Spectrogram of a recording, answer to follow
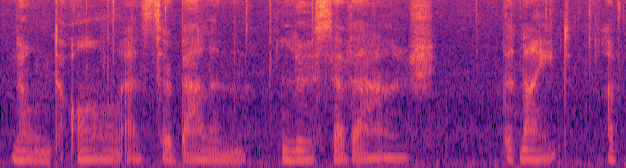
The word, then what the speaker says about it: Balin: Balin.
